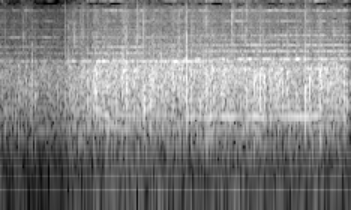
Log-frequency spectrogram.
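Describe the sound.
Guests applauding at an indoor gathering, a steady, continuous patter of many hands that swells after a quiet start and then holds even to the end.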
